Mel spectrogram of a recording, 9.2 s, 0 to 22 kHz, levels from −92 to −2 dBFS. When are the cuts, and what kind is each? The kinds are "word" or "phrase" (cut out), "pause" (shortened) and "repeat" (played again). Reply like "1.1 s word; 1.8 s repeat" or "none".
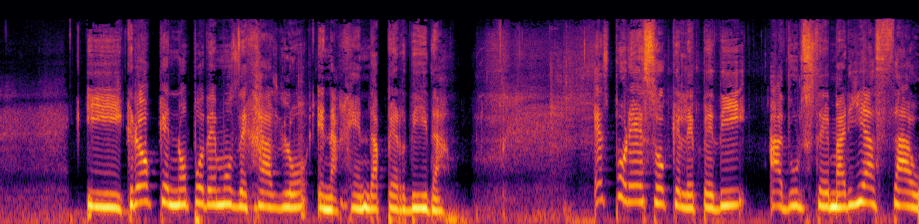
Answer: none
